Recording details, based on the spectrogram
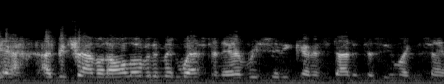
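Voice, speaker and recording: A man talks very fast, his loudness swinging widely, with noticeable background noise. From Boston area, Massachusetts. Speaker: stand-up comedian. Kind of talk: casual interview chat.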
